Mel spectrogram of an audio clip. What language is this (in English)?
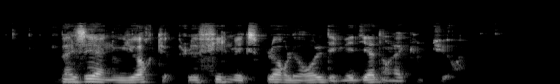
French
